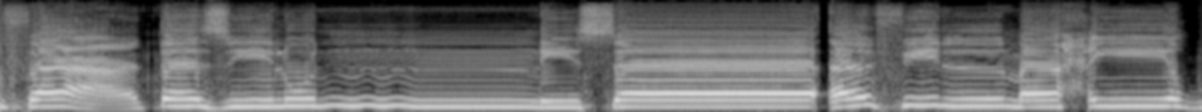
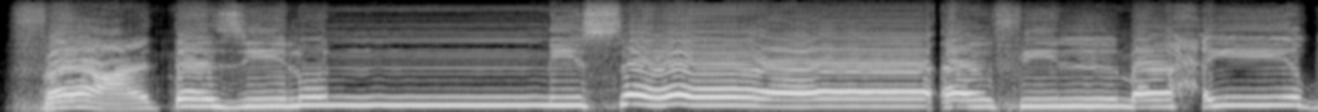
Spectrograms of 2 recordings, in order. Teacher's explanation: Afwan Ustadz, nisanya sepertinya kurang panjang Ustadz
